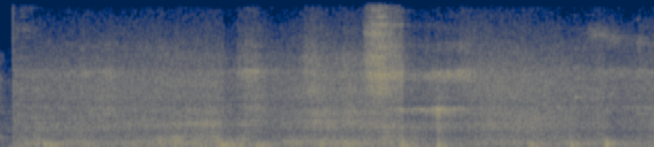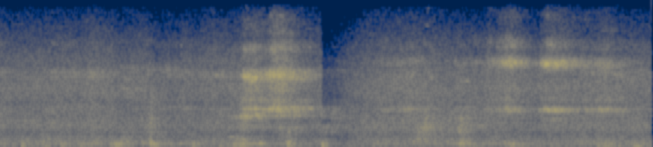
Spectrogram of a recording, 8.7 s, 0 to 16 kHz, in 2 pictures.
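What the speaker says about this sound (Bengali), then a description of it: "মালদা টাউন থেকে 35 কিলোমিটার পথ চলা শেষ করে আমাদের অমৃত ভারত এক্সপ্রেস এই মুহূর্তে এসে পৌঁছালো তার যাত্রাপথের প্রথম স্টেশন নিউ ফারাক্কা জংশনে।" The Amrit Bharat Express runs on the rails near New Farakka Junction after leaving Malda Town, with a loud continuous rumble, rhythmic wheel clatter and intermittent high wheel squeals, heard close from on board.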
